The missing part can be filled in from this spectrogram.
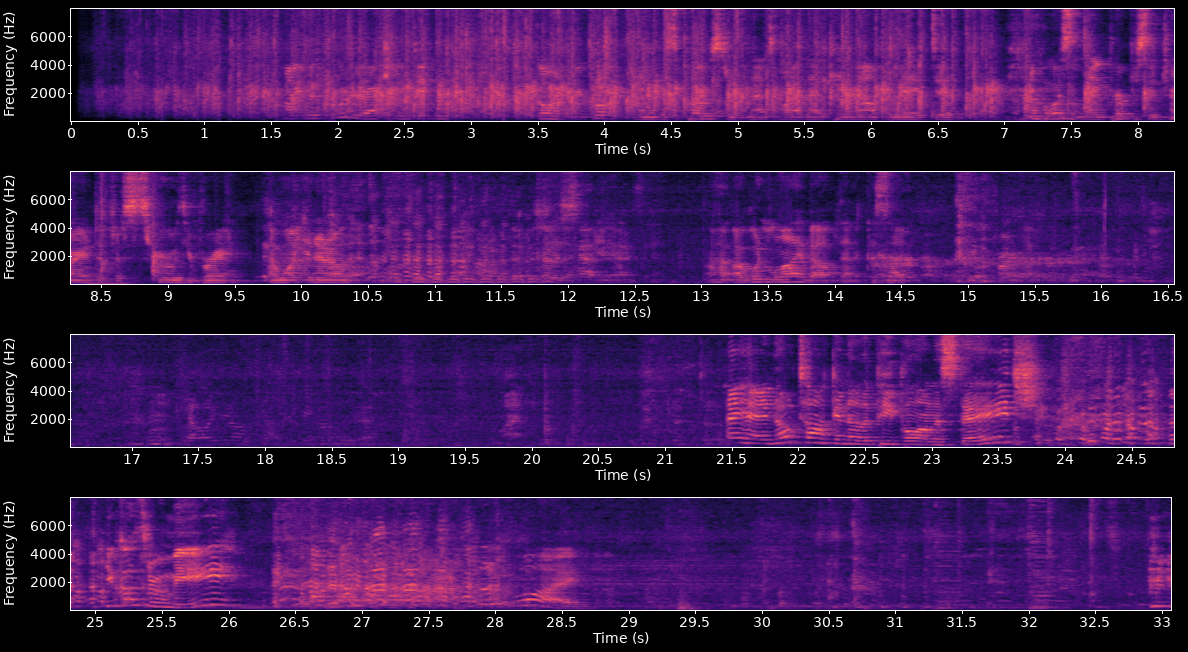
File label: Live Patter; Tin Angel; No Talking To Other People On The Stage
